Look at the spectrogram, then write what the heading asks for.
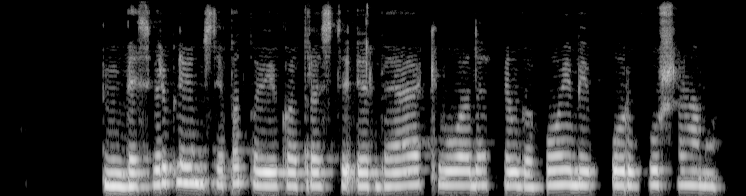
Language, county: Lithuanian, Kaunas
